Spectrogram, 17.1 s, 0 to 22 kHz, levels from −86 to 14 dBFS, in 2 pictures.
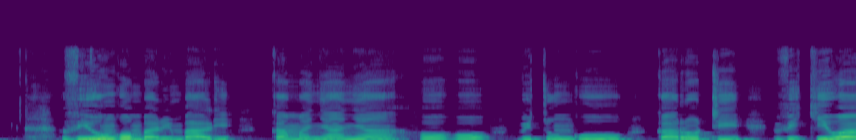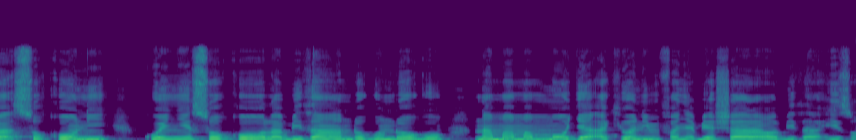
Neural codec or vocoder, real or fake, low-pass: none; real; 14.4 kHz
